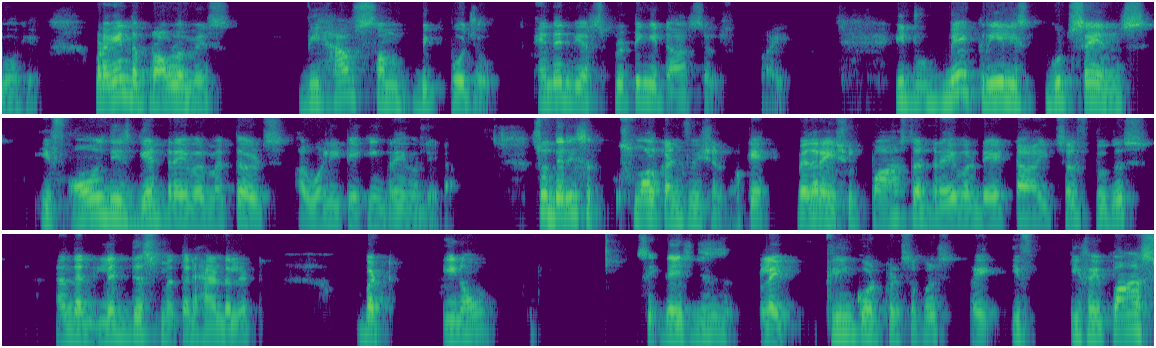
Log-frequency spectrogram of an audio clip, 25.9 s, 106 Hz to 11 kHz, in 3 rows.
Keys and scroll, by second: 23.3 super+b.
